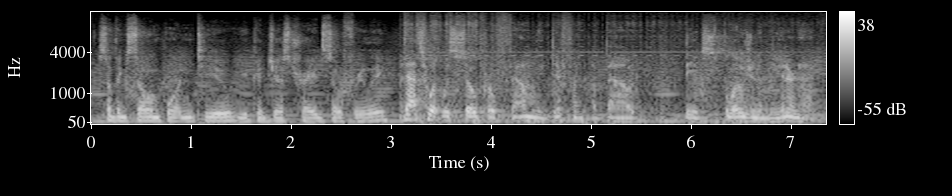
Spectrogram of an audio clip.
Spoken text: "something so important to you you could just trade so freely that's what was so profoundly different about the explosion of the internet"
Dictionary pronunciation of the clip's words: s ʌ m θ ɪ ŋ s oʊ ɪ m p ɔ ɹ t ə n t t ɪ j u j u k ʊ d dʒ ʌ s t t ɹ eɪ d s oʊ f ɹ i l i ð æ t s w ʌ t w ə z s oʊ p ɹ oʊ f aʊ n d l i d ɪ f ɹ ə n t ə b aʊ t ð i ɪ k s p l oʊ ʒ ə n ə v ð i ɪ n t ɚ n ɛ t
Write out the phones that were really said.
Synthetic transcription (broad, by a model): s ʌ m θ ɪ ŋ s oʊ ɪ m p ɔ ɹ t n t t ɪ j u j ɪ k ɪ d dʒ ʌ s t t ɹ eɪ d s oʊ f ɹ i l i ð æ t s w ʌ t w ə z s oʊ p ɹ oʊ f aʊ n d l i d ɪ f ɹ ə n t ə b aʊ t ð i ɪ k s p l oʊ ʒ ə n ə v ð i ɪ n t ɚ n ɛ t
